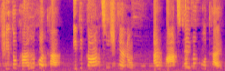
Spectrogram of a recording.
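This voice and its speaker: Lady doing a fretful old village mom in a cartoon, high sharp voice, faint music behind. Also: animated, normal speed, full character voice, low-quality recording. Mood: alarmed, questioning. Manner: exclaiming, questioning, folksy. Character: poor village mother, elderly, fretful and protective. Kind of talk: Bengali animated moral story acting.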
